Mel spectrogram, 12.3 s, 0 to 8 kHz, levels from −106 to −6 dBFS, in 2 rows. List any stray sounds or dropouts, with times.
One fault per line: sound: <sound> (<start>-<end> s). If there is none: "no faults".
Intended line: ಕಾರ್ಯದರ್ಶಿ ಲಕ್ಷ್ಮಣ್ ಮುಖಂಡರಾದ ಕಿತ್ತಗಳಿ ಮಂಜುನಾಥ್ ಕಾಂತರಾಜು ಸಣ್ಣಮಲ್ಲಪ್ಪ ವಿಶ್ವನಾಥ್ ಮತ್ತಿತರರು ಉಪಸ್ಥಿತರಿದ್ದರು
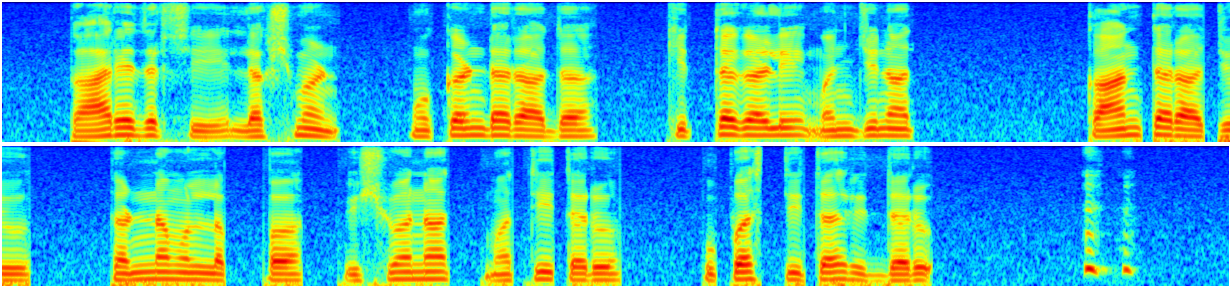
sound: laugh (11.5-11.8 s)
